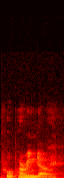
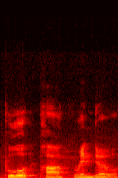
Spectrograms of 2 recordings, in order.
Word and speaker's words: Pulparindo: extra minute this is Cooper Indo original he didn't even pronounce the elbow it's Poole PAH rindo not Cooper and oh okay sorry no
